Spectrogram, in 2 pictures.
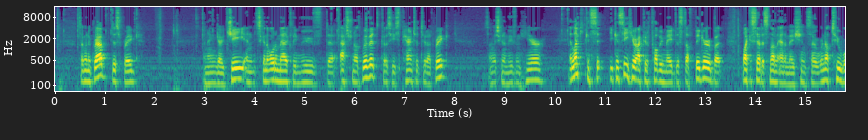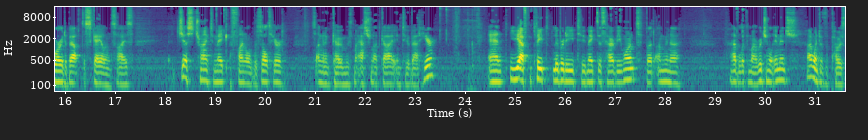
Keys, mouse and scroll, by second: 0.7-1.4 scroll up 1, 1.4 click, 1.7 scroll down 1, 2.6 KP_1, 3.4-5.9 shift+middle drag, 4.1 g, 5.9 click, 6.1-10.5 shift+middle drag, 6.5-8.1 scroll up 2, 8.1 g, 10.5 click, 10.7 scroll down 2, 10.9-19.4 middle drag, 11.5 scroll up 1, 16.9 scroll up 1, 17.7 s, 19.4 click, 20.5 KP_3, 21.7 g, 23.9 click, 24.3 KP_0, 25.0-26.0 scroll up 1, 26.0 g, 27.3 click.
